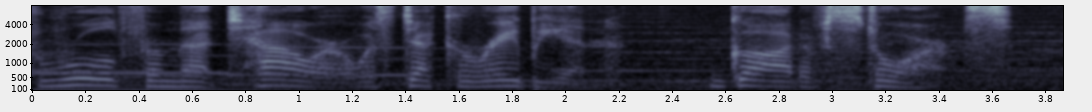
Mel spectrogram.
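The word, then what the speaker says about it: Decarabian: from that tower was decorabian god of storms that's how it's pronounced deck arabian back then i was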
